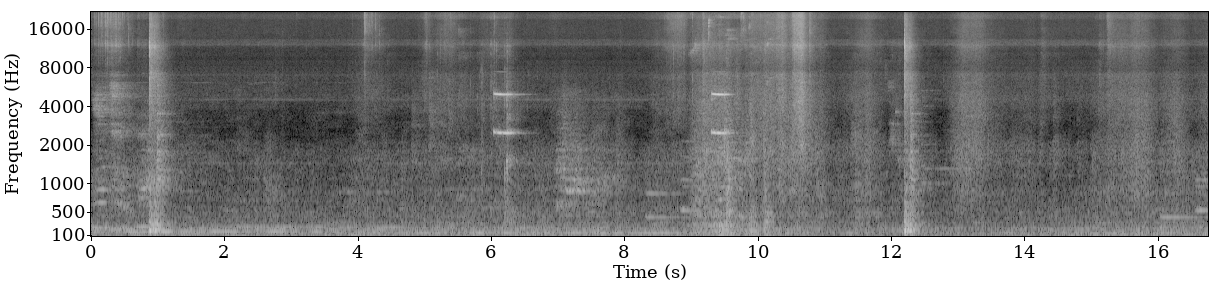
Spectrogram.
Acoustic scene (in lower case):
elevator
